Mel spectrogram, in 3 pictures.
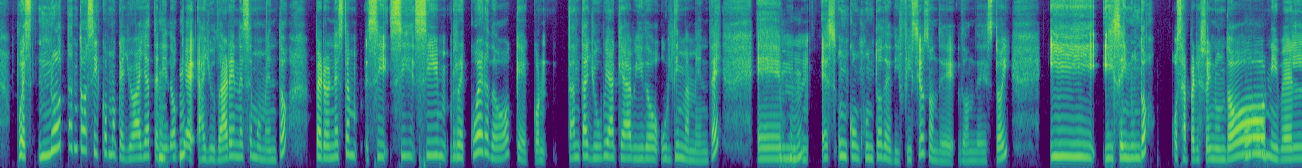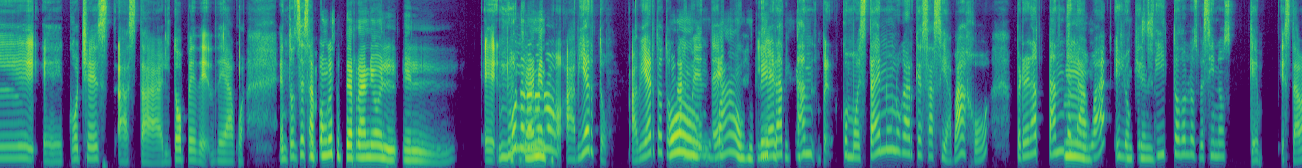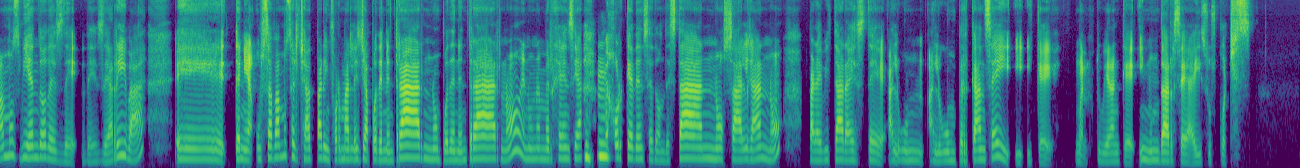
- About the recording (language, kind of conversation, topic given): Spanish, podcast, ¿Qué consejos darías para ayudar a un vecino nuevo?
- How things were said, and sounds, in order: other background noise; static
